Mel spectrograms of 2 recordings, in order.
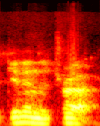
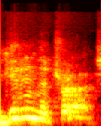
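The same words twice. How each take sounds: First: Said in the usual way. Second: Put-on high, pressing order to a child; urgent shout. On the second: Uncle to frightened nephew near the creature, a high urgent order. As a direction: get him in the truck now.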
